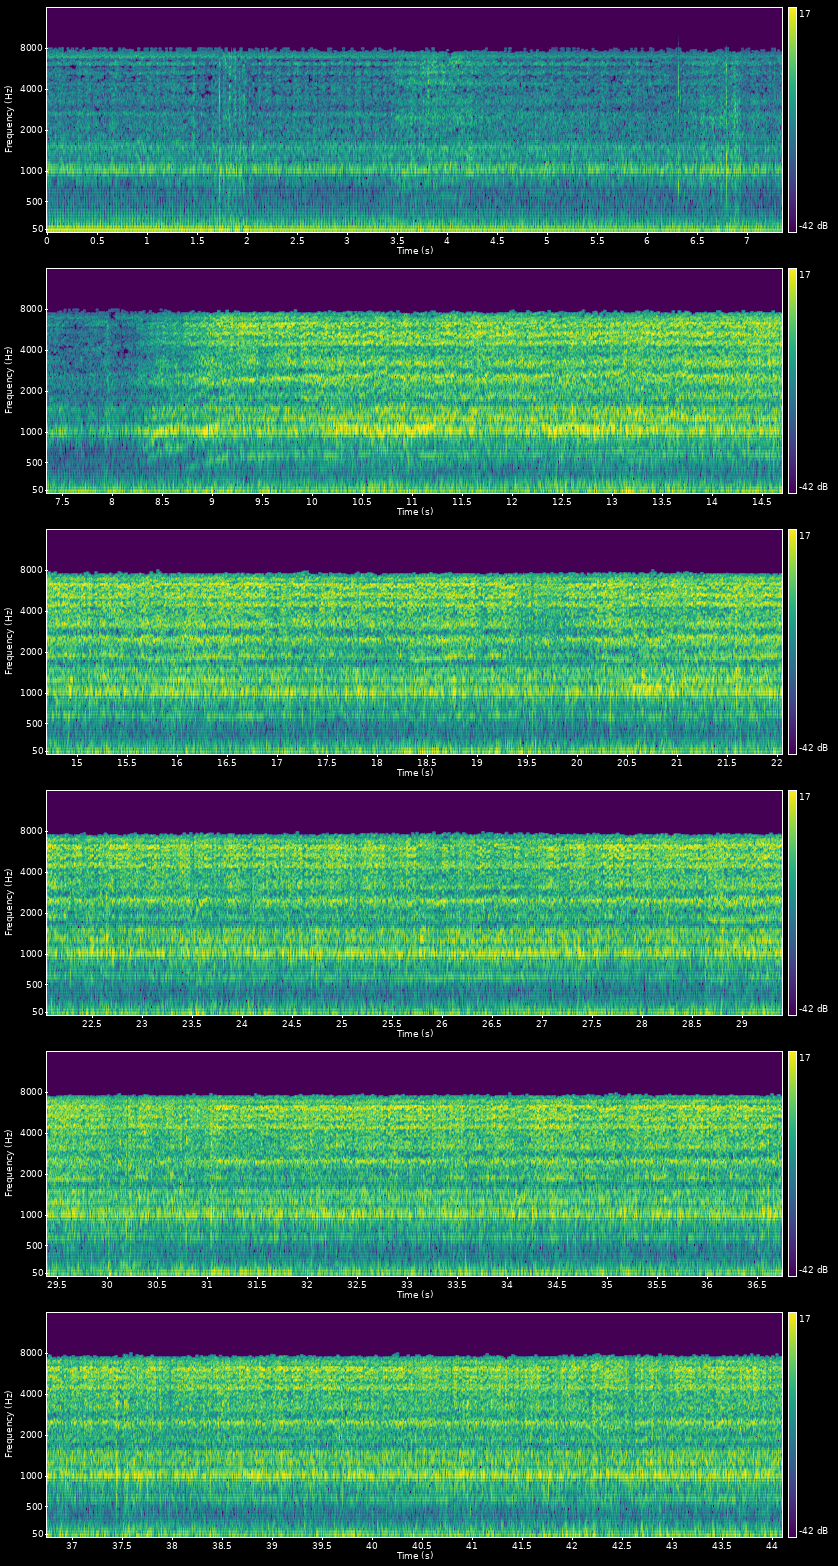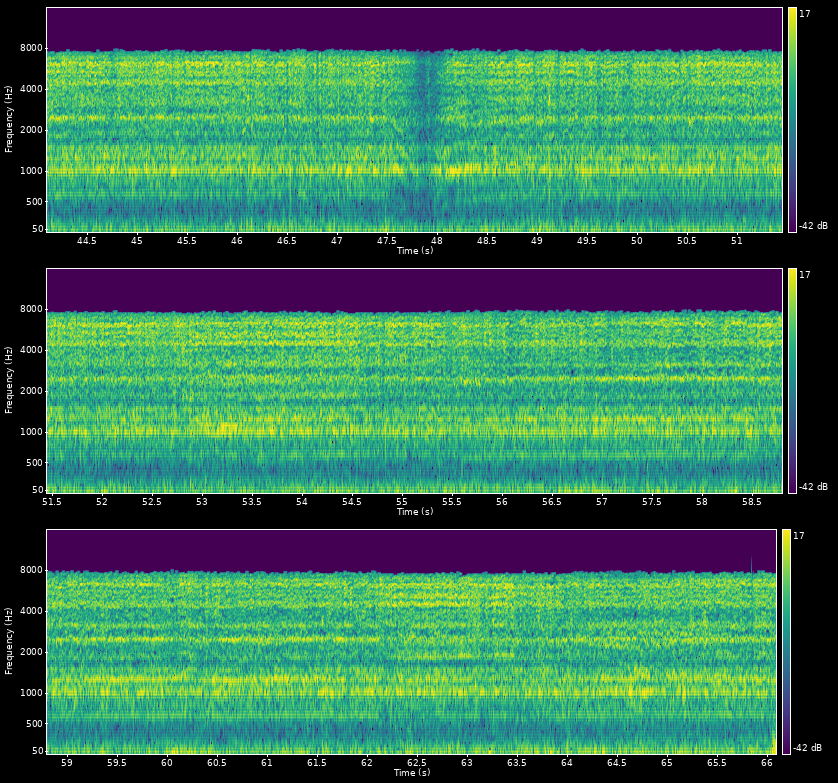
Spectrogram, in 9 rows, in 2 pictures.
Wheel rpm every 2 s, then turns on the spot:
10, 20, 40, 40, 120, 160, 160, 160, 170, 160, 170, 170, 160, 170, 160, 170, 170, 170, 170, 170, 160, 170, 170, 140, 160, 170, 170, 160, 160, 160, 160, 160, 150.
none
